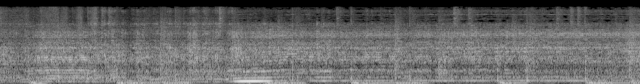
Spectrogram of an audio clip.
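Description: Electric countertop blender running steadily, blending a pineapple and orange juice mix, with a brief louder low tone about two and a half seconds in.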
